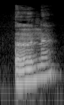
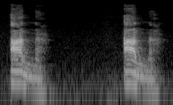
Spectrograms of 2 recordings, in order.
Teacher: Em português, nós fazemos soar som nasal, Ana, mas em espanhol não. Esse A em espanhol soa um A aberto, soa Ana.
